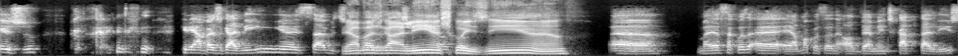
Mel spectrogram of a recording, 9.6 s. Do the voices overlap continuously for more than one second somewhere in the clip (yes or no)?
yes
